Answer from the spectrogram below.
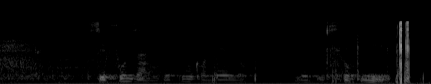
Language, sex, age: Swati, male, 21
